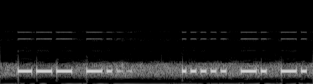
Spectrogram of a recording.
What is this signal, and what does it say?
Morse code, heard as a keyed tone, about 25 wpm, 620 Hz, with radio noise. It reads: ON 5NN
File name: e51dwc-21-010mhz-cw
